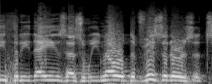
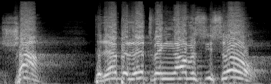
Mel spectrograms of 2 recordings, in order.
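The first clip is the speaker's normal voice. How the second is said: loud, barked-out shout; 6 semitones higher than usual. Retelling an upset man in a crowd turning on the one behind: imitating a loud shout. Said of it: "in a loud voice he said".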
